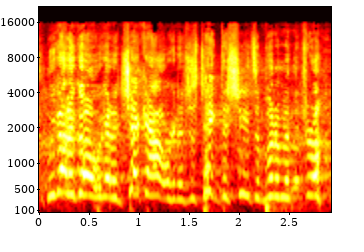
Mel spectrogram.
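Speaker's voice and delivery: wife imitating husband rushing to check out; mimicked panic. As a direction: rattle it off like a man desperate to flee. Husband's panicked plan, retold.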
